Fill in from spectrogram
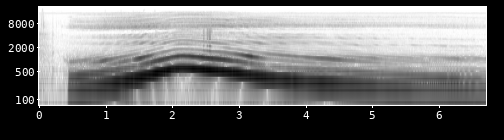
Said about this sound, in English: How about an ooh sound?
